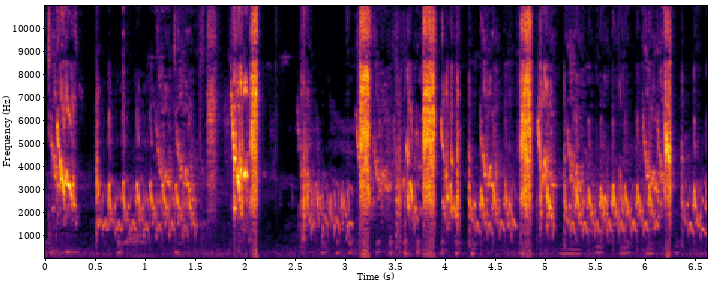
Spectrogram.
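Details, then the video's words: Budgerigar communication chatter, with long buzzy warbled phrases punctuated by several loud, sharp squawks, nearly continuous throughout. "Voz decomunicación.de loro australiano /sonido de llamada de periquito"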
